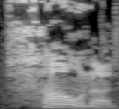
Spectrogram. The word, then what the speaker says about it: sauna: And the first time I said sauna, he almost fell over.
